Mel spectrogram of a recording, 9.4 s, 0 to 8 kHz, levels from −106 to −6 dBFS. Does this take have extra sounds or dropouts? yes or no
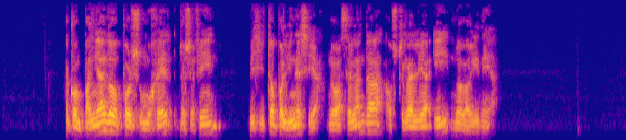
no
